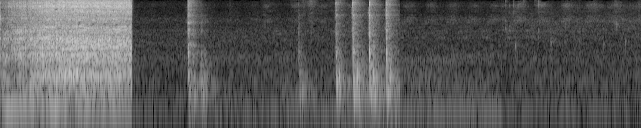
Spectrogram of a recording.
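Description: Electric coffee grinder running for just over a second, a loud grinding noise with a steady motor hum that stops abruptly. A few sharp clicks and clinks follow, a quick run of them about three and a half seconds in.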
